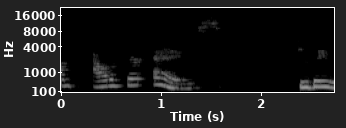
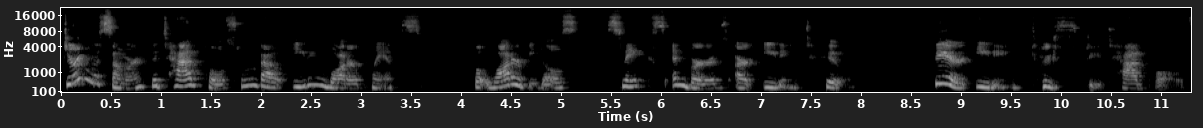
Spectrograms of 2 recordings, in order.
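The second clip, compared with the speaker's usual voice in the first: storybook reading; 5 dB louder than usual. Acted. Teacher reading a frog book to her class, storybook voice. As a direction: read it like a picture book to the class.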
